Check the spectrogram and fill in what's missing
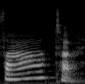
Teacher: Você viu que o Vater, eu dou o tom mais no A, né? Eu falo Vater e não Vater.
